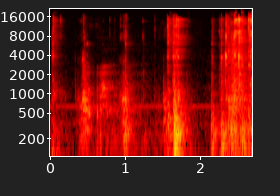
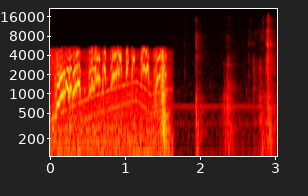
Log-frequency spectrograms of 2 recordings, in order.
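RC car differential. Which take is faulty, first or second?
second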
